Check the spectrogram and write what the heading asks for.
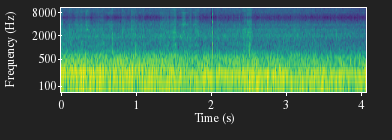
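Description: Evinrude 135 H.O. E-TEC two-stroke outboard running steadily under way, with water rushing along the hull. A sharp click comes about two seconds in, and a fainter one half a second later.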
